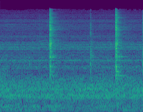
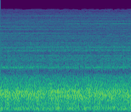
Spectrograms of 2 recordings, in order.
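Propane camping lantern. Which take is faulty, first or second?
first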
